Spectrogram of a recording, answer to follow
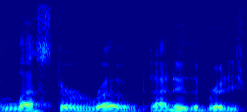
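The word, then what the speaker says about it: Leicester: this band I may need help with their pronunciation. The Earls of Lester. Oh, that's easy. That wouldn't get everybody. I'm trying to make it complicated. Everyone does. They want to say Lancaster.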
